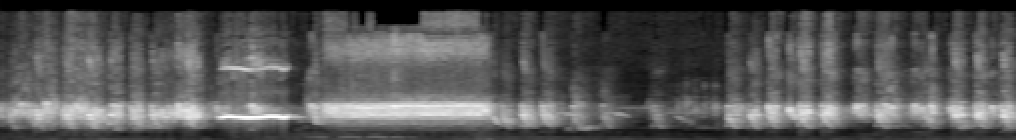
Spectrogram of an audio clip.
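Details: Morning sparrow chirping near weaver birds building a nest: bursts of busy high chattering broken by a clear whistled note and a brief noisy rush, then chattering resumes at a quick irregular pace.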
